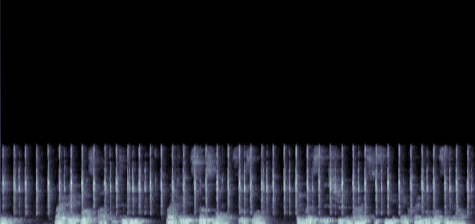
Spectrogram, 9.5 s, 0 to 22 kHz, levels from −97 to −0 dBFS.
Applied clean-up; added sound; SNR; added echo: classical method WPE with log-MMSE.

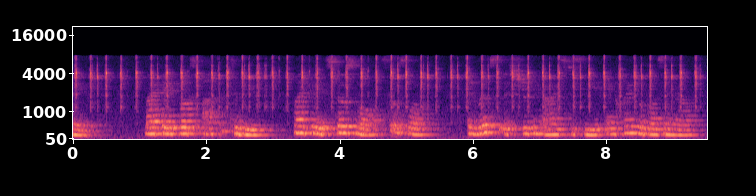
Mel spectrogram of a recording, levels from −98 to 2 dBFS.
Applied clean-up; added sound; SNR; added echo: none; Clock; 10 dB; reverberation time 0.8 s.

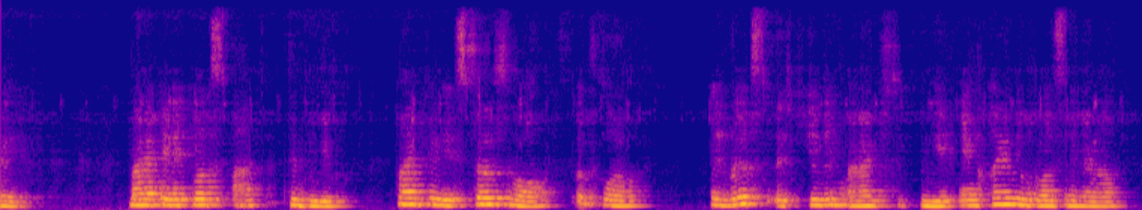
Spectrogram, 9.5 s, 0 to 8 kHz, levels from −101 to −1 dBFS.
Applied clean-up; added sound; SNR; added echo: neural mask model DeepFilterNet 3.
